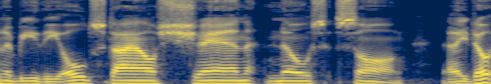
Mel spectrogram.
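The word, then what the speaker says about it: Shan Nós: be the old style Shan knows song now you know it looks like Sean knows maybe but no it's shan knows and you know i've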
